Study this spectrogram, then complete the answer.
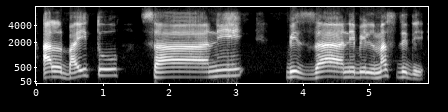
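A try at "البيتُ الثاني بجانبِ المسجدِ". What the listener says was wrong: আল বাইতুস সানি, মিলাই বলতে হবে, আল বাইতুস সানি বিজানিবিল মসজিদি।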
